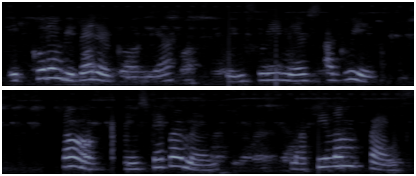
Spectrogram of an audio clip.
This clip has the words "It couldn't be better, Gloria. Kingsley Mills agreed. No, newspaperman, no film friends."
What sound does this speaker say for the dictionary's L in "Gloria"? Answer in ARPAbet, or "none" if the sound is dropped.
none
